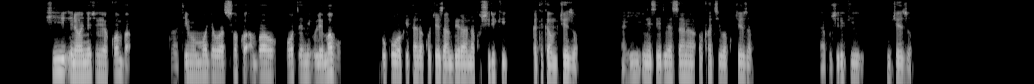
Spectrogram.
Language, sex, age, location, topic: Swahili, male, 18-24, Wajir, education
